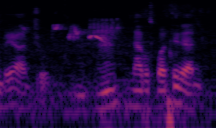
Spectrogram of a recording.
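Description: A man talking, with a bird chirping briefly in the background about a second in.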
